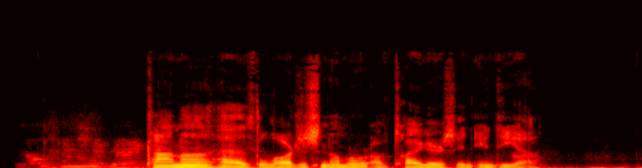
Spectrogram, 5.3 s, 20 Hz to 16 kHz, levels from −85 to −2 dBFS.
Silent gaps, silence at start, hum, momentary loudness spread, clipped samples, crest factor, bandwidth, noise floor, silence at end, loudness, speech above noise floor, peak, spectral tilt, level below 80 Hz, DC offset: none; 0.25 s; none; 19 LU; under 0.1%; 18 dB; 11.5 kHz; -52 dBFS; 0 s; -32 LUFS; 21 dB; -14 dBFS; -7 dB/octave; -46 dBFS; under 0.1%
